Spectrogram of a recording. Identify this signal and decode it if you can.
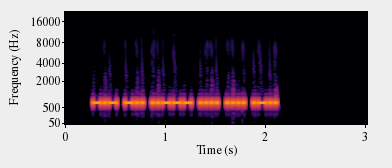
Morse code, heard as a keyed tone, about 41 wpm, 700 Hz. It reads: KD2HHL
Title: USA Call Signs - 6 Characters - Repeated 3x - 45wpm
